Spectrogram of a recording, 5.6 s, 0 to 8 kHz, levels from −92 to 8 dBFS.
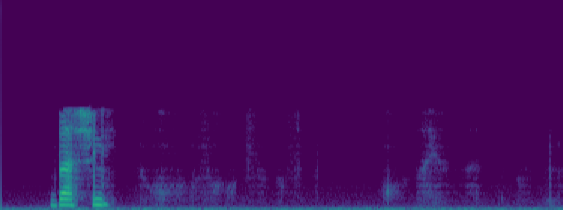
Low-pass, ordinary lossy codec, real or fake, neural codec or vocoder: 7.2 kHz; AAC, 16 kbps; fake; autoencoder, 22.05 kHz, a latent of 192 numbers a frame, VITS, trained on many speakers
